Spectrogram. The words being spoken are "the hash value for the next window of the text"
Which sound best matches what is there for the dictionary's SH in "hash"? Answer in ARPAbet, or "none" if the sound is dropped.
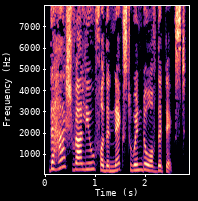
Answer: SH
